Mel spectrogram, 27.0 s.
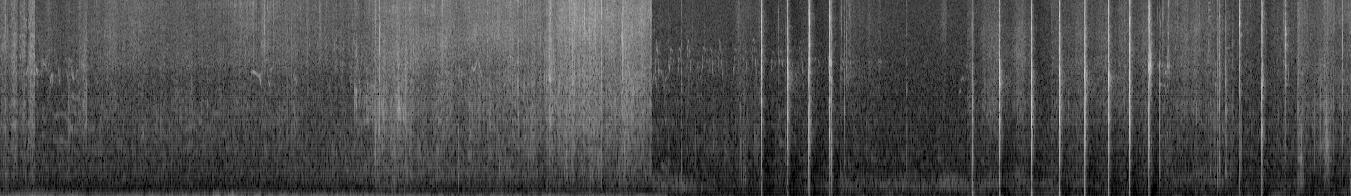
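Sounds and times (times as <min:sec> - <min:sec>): hatchet chopping wood: 0:19.4 - 0:23.4, 0:25.2 - 0:25.4.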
